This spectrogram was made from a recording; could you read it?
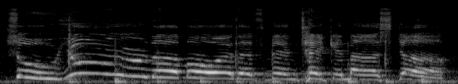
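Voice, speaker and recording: A woman doing a booming, menacing giant. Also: animated, exaggerated voice. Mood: angry. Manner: loud, booming, drawn-out chant. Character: huge, menacing male giant.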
